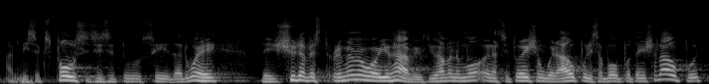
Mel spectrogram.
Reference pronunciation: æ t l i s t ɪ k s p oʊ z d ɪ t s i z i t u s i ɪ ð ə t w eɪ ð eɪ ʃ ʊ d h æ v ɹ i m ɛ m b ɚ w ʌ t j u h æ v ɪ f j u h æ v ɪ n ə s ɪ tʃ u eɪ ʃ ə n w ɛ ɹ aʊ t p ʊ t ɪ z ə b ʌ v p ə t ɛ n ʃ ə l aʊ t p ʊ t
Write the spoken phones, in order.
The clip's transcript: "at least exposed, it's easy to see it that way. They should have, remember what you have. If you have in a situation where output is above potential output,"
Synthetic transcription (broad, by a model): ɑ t l i s t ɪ k s p oʊ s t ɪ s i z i t u s i ð ə t w eɪ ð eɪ ʃ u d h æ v ɹ i m ɛ m b ɚ w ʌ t j u h æ v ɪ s j u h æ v ɪ n ə s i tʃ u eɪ ʃ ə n w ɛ ɹ aʊ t p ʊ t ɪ s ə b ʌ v p ə t ɛ n ʃ ə l aʊ t p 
